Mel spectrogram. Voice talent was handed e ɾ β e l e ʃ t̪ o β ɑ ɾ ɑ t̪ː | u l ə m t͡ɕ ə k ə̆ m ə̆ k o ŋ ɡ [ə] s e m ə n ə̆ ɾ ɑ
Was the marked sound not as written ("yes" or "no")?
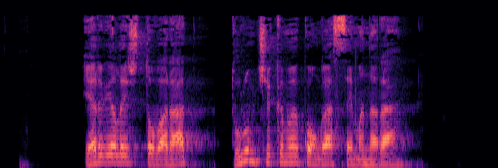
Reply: yes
